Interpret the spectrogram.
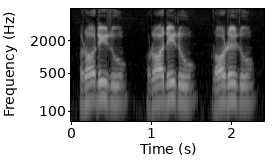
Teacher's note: জের আসলে রি পাতলা হয় রি। পেশ আসলে রু মোটা হবে রু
